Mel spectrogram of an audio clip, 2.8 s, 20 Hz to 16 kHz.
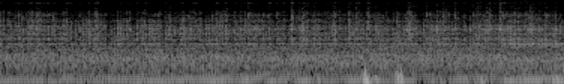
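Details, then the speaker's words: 1980s Tatung 12-inch 3-speed oscillating table fan on high speed (about 51.5 W, 0.45 A): steady motor hum and airy rush with irregular light rattles from a loose front badge. "Hear that badge rattling?"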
